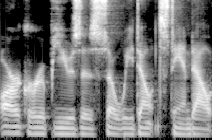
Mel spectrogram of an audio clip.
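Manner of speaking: plain reading voice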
